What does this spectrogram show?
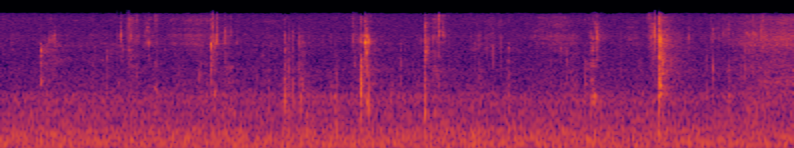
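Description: Close-up chewing of a pan-fried hotteok: a scatter of small mouth clicks as the pancake is chewed, one sharper click about four seconds in.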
